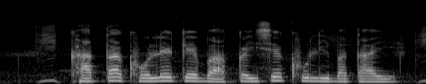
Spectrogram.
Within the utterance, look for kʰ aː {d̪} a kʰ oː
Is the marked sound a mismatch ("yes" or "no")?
yes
